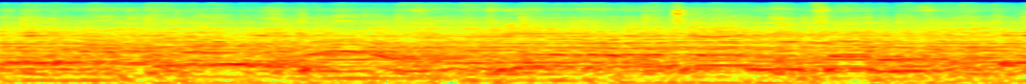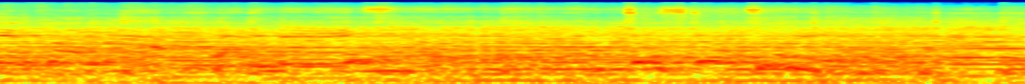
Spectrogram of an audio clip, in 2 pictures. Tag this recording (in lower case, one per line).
singing
music
heavy metal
